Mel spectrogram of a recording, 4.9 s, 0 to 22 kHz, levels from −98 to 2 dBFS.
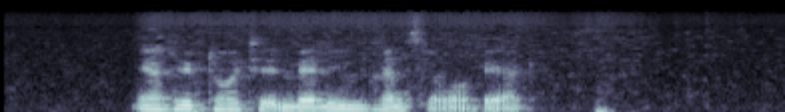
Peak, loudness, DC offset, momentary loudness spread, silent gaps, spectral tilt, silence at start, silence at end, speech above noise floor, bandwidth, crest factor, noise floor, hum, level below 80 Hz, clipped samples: -2 dBFS; -19 LUFS; under 0.1%; 23 LU; none; -9 dB/octave; 0.85 s; 1.1 s; 49 dB; 12.5 kHz; 18 dB; -67 dBFS; none; -44 dBFS; under 0.1%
